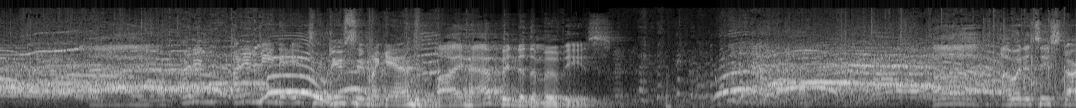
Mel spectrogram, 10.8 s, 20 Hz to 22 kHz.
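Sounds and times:
crowd applauding: 0:00.0 - 0:04.6, 0:07.1 - 0:10.7
speech: 0:03.1 - 0:06.8, 0:10.1 - 0:10.7
laughter: 0:06.1 - 0:07.9.

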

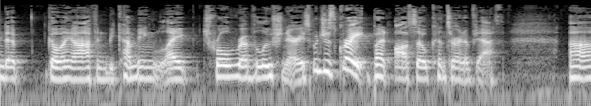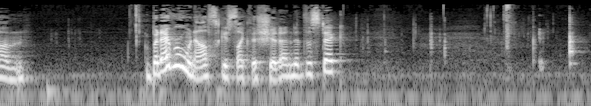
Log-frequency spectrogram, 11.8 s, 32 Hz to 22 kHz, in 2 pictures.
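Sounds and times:
speech: 0:00.0 - 0:06.3, 0:07.4 - 0:09.4
person drinking water: 0:09.5 - 0:11.8.

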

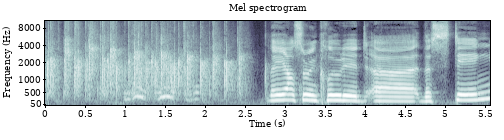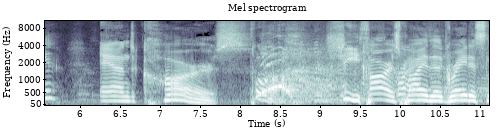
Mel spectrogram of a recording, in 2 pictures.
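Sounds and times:
audience applause: 0:00.0 - 0:02.6
speech: 0:01.0 - 0:02.2, 0:02.8 - 0:11.1
laughter: 0:08.2 - 0:11.1.

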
